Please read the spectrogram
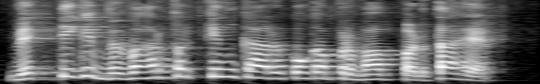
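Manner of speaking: ordinary talk, nothing marked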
